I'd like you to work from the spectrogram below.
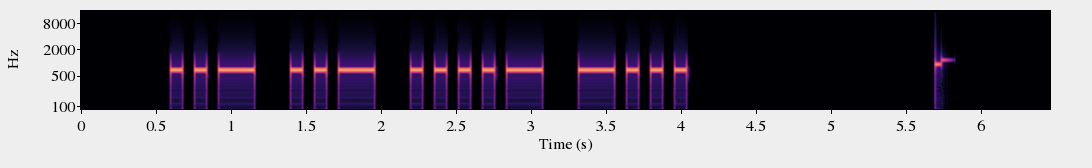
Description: Morse code, heard as a keyed tone, about 15 wpm, 700 Hz. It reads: UU4B
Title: All Cut Numbers - 4-Digit 15wpm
